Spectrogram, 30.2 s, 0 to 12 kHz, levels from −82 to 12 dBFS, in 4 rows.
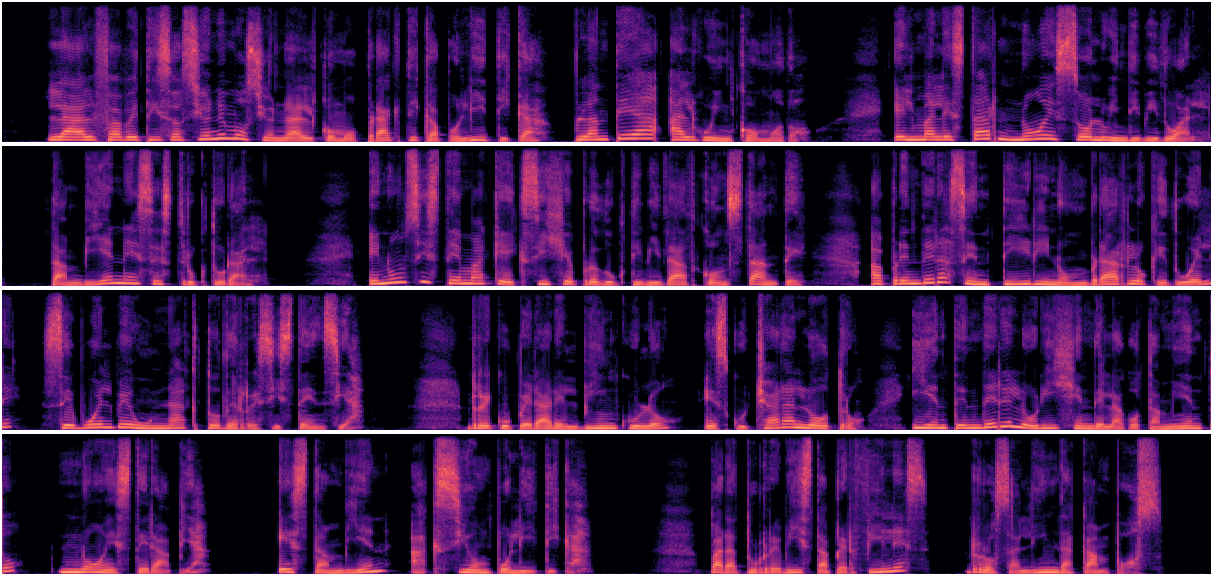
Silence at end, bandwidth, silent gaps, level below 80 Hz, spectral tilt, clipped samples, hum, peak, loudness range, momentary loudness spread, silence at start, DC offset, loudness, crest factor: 0.35 s; 12 kHz; none; -44 dBFS; -5 dB/octave; under 0.1%; none; -2 dBFS; 3 LU; 8 LU; 0.3 s; under 0.1%; -16 LUFS; 14 dB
